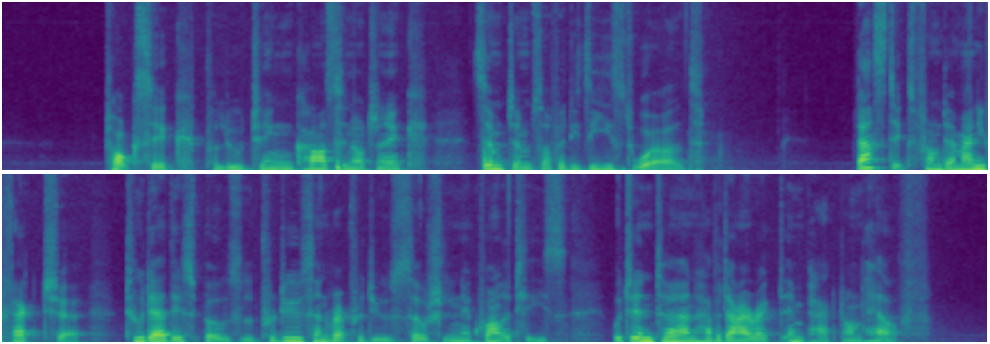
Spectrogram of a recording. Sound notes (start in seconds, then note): none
